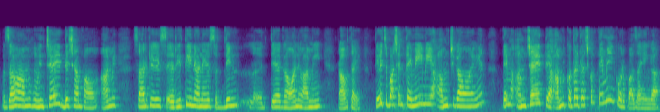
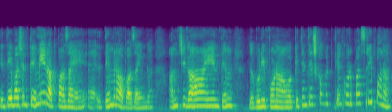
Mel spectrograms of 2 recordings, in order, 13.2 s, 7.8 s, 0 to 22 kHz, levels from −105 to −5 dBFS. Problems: none marked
